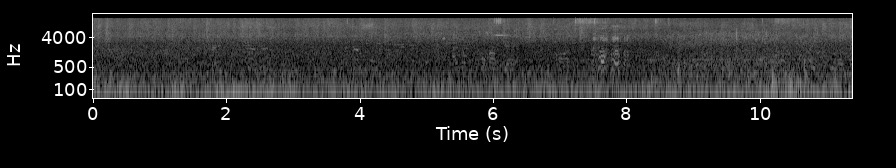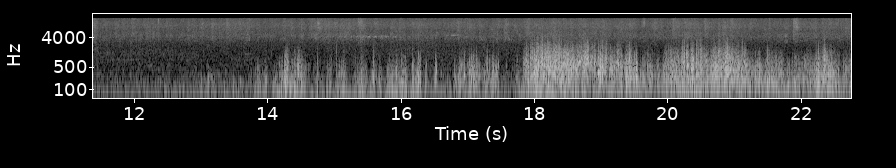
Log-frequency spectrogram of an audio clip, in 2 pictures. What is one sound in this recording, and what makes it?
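A large ship's engine rumbles low and steadily nearby.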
